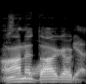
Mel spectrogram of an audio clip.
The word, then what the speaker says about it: Onondaga: Onondaga Cutoff.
